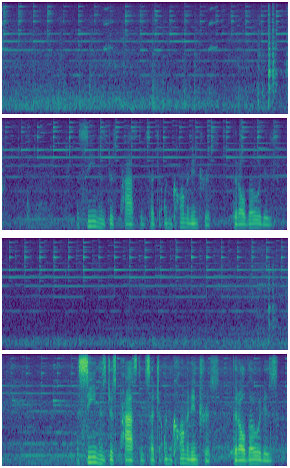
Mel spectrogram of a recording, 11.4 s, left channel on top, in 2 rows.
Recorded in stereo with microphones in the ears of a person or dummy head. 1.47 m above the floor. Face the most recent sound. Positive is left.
turn(degrees=-70)  # may be behind; listen again after turning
